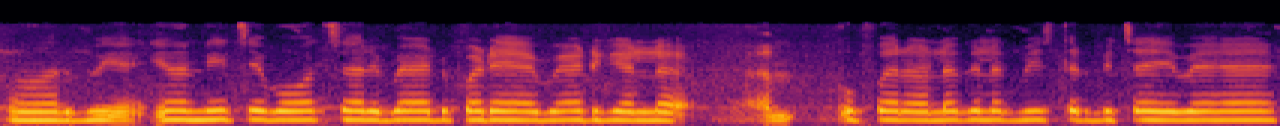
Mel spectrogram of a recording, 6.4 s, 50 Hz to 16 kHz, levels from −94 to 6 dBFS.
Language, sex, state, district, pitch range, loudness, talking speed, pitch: Hindi, female, Rajasthan, Bikaner, 245-250 Hz, -12 LUFS, 180 wpm, 245 Hz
